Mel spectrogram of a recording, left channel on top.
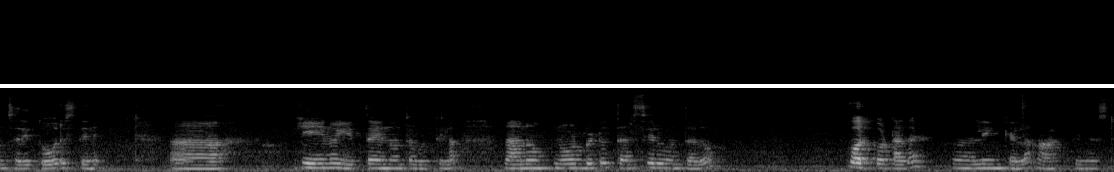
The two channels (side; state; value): left; silent; digital silence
